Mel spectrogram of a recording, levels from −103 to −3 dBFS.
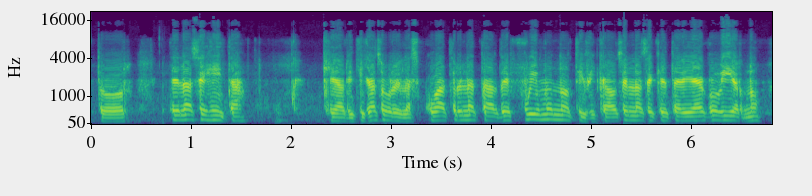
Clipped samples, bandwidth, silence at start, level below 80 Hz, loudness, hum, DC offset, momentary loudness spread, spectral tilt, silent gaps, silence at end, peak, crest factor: under 0.1%; 18 kHz; 0.05 s; -76 dBFS; -18 LUFS; none; under 0.1%; 10 LU; -2.5 dB/octave; none; 0 s; -2 dBFS; 18 dB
